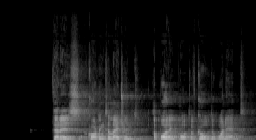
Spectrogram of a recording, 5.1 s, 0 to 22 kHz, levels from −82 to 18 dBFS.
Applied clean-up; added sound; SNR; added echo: none; none; none; reverberation time 1.3 s.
